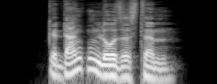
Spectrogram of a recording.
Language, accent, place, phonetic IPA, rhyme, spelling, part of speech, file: German, Germany, Berlin, [ɡəˈdaŋkn̩loːzəstəm], -aŋkn̩loːzəstəm, gedankenlosestem, adjective, De-gedankenlosestem.ogg
- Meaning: strong dative masculine/neuter singular superlative degree of gedankenlos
